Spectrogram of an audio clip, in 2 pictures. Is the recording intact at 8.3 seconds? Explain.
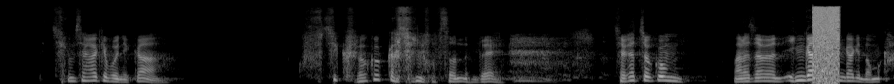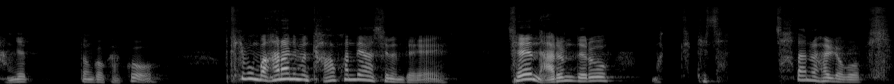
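No. A wrong sample width fault runs from 8.13 to 8.39 s. The sound fits 16-bit samples being read back as packed 24-bit ones: each decoded value straddles the boundaries of the original samples, so many are assembled from mismatched bytes and only some keep the true signal's high-order bits. The speech sits buried under loud noise, and it plays back 1.5 times too fast, with its pitch raised by the same ratio.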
